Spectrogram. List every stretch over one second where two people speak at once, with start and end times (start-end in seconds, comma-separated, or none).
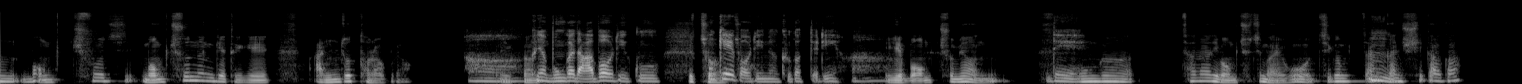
none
